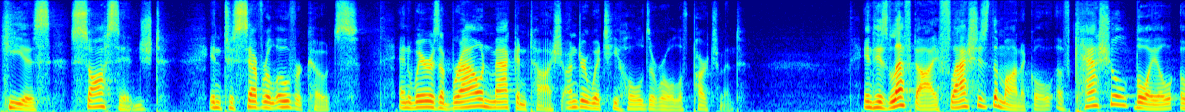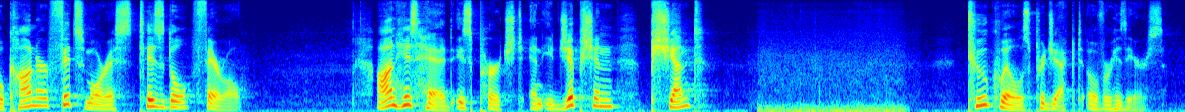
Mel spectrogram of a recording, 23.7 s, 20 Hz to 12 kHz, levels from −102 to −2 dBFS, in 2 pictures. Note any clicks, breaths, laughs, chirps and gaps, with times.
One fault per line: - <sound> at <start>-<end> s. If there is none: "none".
- thud at 19.4-21.0 s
